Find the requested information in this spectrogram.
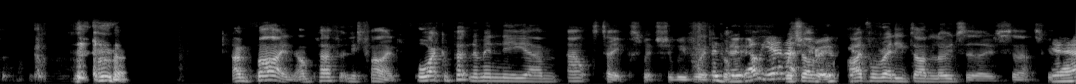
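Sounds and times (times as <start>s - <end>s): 
person clearing throat: 0.7s - 1.3s
speech: 0.7s - 1.4s, 2.3s - 10.7s
person coughing: 0.8s - 1.3s.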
